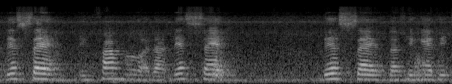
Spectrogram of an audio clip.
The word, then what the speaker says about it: dessert: ta gọi là dessert, tiếng Pháp gọi là dessert. Dessert, ta thì nghe thấy chữ D đúng không? Des, ta đọc là des.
